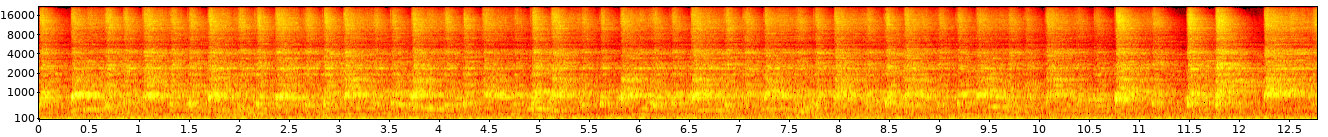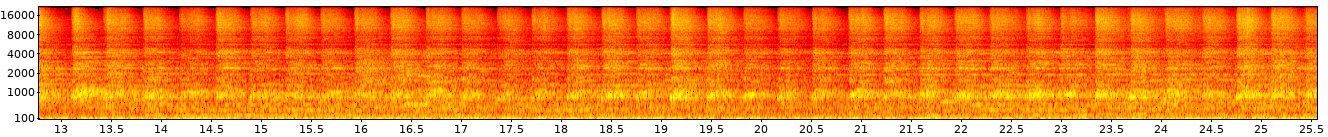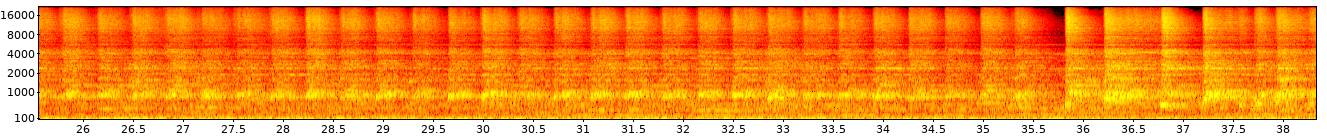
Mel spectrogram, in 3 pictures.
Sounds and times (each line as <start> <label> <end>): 0.0 Taoist chanting 12.6
13.2 Taoist chanting 38.3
